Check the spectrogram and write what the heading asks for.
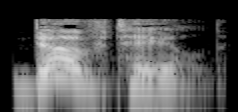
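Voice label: "dovetailed", British English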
